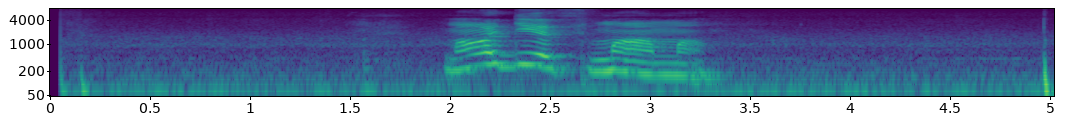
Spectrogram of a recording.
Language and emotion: Russian, positive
